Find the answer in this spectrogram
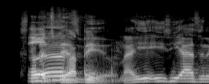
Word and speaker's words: Studesville: Eric, what's how you say it? Studesville, Studsville, Studsville.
